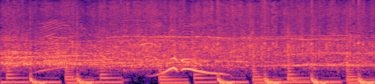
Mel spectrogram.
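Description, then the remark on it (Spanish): Steady crowd applause of welcome for the fabric and clothing liquidator Piel Morena on a radio program, with a few whoops, runs over a punchy, bass-heavy rhythmic music beat, and a sliding whistle-like tone rises and falls midway. “Un aplauso de bienvenida.”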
